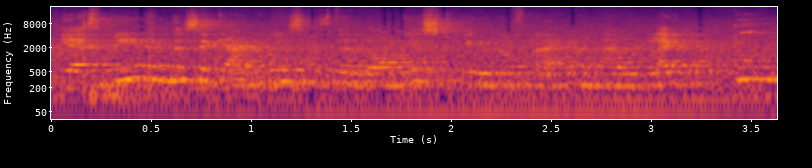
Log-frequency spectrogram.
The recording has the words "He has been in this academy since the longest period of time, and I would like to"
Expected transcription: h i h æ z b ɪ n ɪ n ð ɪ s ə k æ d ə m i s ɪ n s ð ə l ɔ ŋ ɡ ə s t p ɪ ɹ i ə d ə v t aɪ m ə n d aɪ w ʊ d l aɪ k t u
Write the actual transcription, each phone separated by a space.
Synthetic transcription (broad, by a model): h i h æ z b ɪ n ɪ n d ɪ s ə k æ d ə i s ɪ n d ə l ɔ ŋ ɡ ə s t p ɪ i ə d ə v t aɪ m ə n aɪ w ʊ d l aɪ k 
